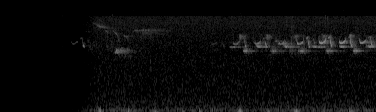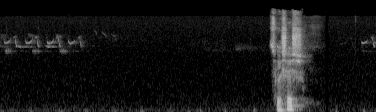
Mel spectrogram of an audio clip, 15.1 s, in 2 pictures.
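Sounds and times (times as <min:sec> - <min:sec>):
small bird singing: 0:01.5 - 0:03.4, 0:04.1 - 0:10.1, 0:11.5 - 0:13.6, 0:14.3 - 0:15.0.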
